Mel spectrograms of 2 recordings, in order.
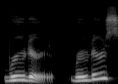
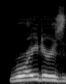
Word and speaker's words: Reuters: Then Road Router Routers, is that how you say it? Reuters.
